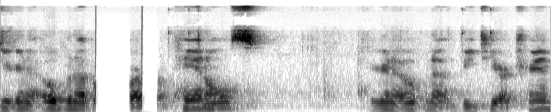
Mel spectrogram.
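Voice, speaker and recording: A man speaks at a medium pitch with a dark, mellow tone and a somewhat breathy quality. The sound is dry and close, with no echo. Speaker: software trainer. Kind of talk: tutorial.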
